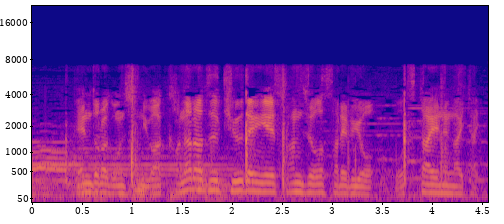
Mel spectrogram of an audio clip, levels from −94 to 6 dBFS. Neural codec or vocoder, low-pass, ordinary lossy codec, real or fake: none; 7.2 kHz; none; real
